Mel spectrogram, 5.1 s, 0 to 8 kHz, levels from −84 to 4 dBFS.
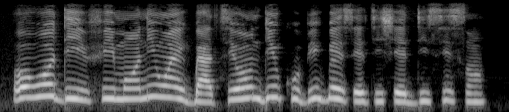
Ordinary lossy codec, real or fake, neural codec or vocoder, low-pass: none; real; none; 7.2 kHz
